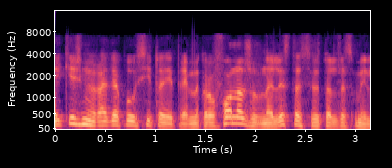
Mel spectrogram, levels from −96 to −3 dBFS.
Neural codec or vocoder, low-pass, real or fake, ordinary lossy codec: codec, 16 kHz, 0.8 kbps, ZipCodec; 7.2 kHz; fake; AAC, 48 kbps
